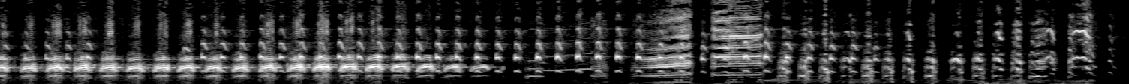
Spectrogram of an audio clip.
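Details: Peregrine falcon cackling quickly for about three seconds, the notes then fading and breaking into harsh screeches and irregular shorter calls.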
